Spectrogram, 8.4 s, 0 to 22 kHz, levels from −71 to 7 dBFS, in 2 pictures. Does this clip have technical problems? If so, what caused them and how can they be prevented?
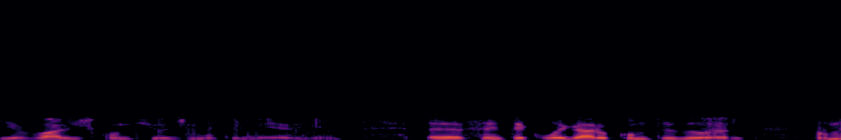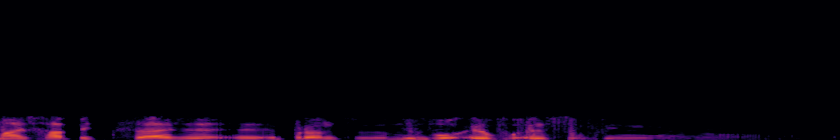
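Yes, three kinds. The whole clip carries G.729 codec damage: speech is squeezed into a 200 Hz to 3.6 kHz band and sounds plainly rough and synthetic, which fits an 8 kbit/s G.729A stream rebuilding the voice from a filter and a few pulses. Using a wideband codec such as G.722 or Opus would prevent it.

Loose connector crackle comes in three bursts: 0.79 to 1.93 s after "e a vários", 3.51 to 4.24 s between "ter que ligar o" and "rápido que", and 6.69 to 7.23 s after "muito vou eu". A worn contact keeps making and breaking, chopping the signal into scratchy crackle. Reseating or replacing the cable and cleaning the jacks would fix it.

VoIP packet loss concealed by the speech codec hits from 7.44 to 7.80 s. About 140 ms of audio went missing in gaps of up to 30 ms spread over 260 ms. The decoder fills them by stretching the last pitch into a buzzy, fading tone, and the voice stays weak for a moment afterwards. 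A steadier network, QoS priority for voice, or FEC would prevent it.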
